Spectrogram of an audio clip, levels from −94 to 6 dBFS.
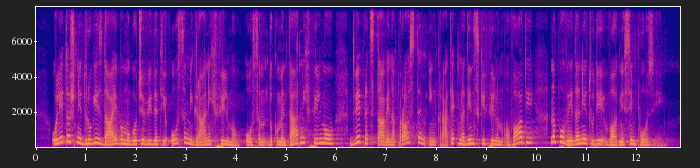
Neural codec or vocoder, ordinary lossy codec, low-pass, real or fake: none; none; none; real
